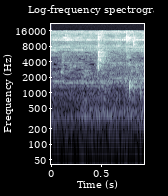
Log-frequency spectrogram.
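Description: Cold tap water runs and splashes as a face is rinsed after a shave, a brief close wash with a couple of sharper splashes.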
